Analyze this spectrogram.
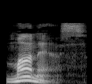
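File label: "monas", British English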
